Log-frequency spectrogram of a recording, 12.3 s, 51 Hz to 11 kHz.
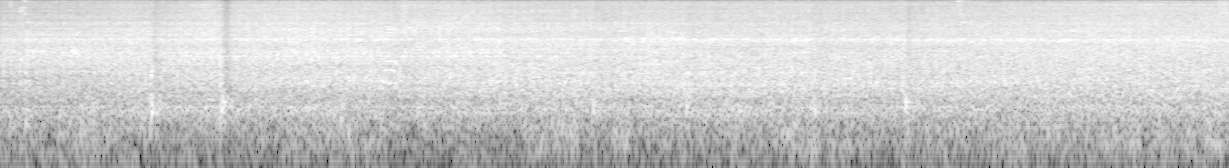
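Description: Northern Class 150 diesel multiple unit moving slowly along the adjacent track, its diesel engines giving a steady running rumble. A few separate wheel clicks over rail joints come about 1.5, 2, 8 and 9 seconds in.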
